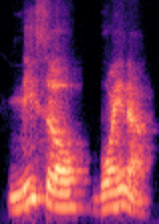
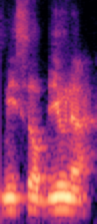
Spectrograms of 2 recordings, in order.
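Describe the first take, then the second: First: Buena is said the usual way. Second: Buena is said as in Buena Vista.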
